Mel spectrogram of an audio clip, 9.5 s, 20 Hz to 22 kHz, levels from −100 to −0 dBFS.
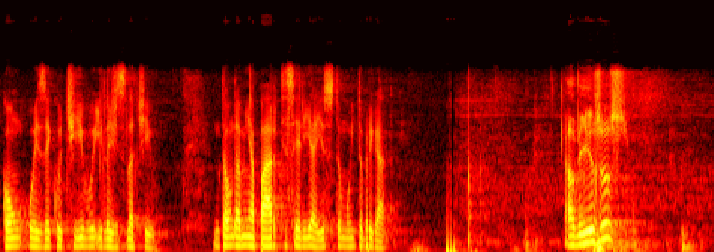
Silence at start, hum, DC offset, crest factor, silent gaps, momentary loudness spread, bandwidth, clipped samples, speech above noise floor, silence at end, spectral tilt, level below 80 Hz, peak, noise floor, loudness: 0.05 s; none; under 0.1%; 22 dB; none; 24 LU; 7.8 kHz; under 0.1%; 34 dB; 0.3 s; -5.5 dB/octave; -42 dBFS; -4 dBFS; -58 dBFS; -25 LUFS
